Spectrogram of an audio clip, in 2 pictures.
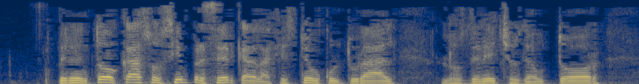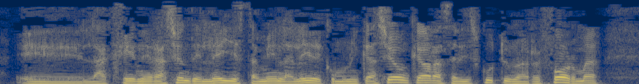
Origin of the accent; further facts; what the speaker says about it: Cuenca, Azuay, Ecuador; born there; also born or lived in Paris; now in Quito, Ecuador; Nací en Cuenca en 1971 y resido en la ciudad de Quito desde 1997. Los últimos 2 años y medio como agregado cultural del Ecuador en Francia he estado residiendo en París.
